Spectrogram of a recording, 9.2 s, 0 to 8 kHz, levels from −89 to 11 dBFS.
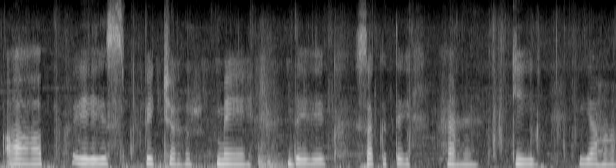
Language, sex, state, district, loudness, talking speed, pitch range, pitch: Hindi, female, Bihar, Kaimur, -18 LUFS, 60 wpm, 230-245 Hz, 240 Hz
